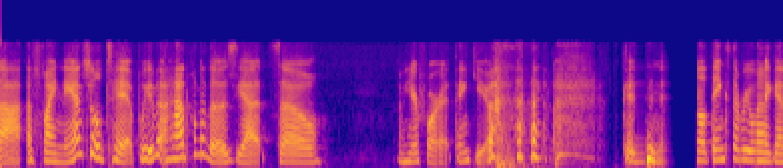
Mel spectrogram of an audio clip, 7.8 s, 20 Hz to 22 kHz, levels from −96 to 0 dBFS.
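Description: At 5.36 s and again at 5.44 s there is short concealed packet loss. About 40 ms of speech is missing each time. The receiver continued the last sound to fill each hole. Each one is heard as a brief smear or wobble.

From 5.92 to 6.47 s comes repeated packet loss. Four gaps hit this stretch, the longest 86 ms. About a third of the span is patched. The speech turns choppy, with pieces missing.

At 6.60 s the sound blurs into a fading buzz or hiss, then goes silent for about a quarter second. It returns at 6.98 s with part of the speech gone. A long network dropout is the likely cause.

Short concealed packet loss returns at 7.27, 7.50 and 7.58 s. Each fills about 40 ms. The last two fall close together and make a double wobble. All of this sits within the call's G.722 path, which leaves nothing above 8 kHz.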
